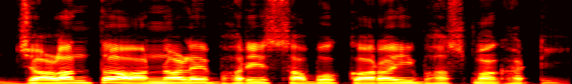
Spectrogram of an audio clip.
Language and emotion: Odia, neutral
